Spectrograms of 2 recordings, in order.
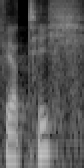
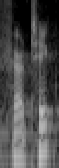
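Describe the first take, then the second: First: The word ends in a soft ch-like sound. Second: The word ends in a hard k sound. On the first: This is the standard German form. The speaker calls it right. "in proper German it's fertig" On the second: This is a regional dialect form. The speaker calls it wrong. "due to my dialect, I put a hard K at the end, so I always say fertig"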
